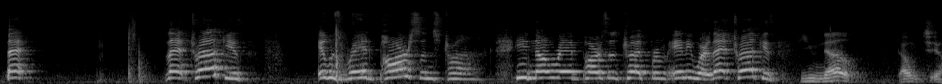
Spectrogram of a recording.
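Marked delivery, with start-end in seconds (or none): 0.1-7.7 put-on higher, urgent old man voice; excited old man. A narrator's reading. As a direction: blurt it out, worked up.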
